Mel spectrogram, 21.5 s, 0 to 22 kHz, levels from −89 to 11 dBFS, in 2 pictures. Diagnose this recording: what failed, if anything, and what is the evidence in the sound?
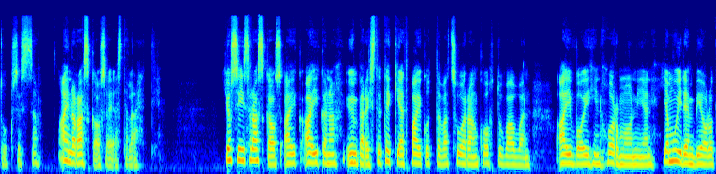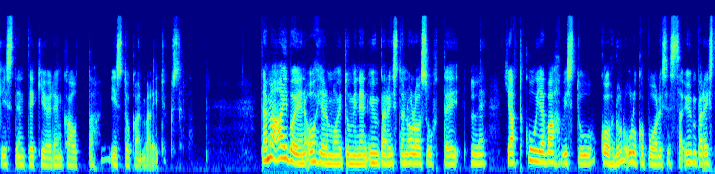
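Nothing failed; no stage from capture through playback leaves an audible defect anywhere in this speech recording.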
